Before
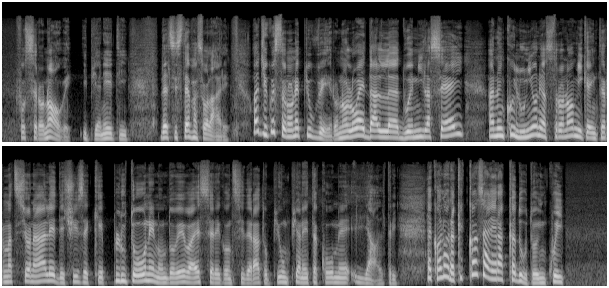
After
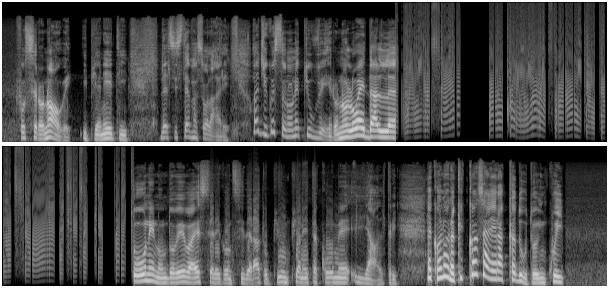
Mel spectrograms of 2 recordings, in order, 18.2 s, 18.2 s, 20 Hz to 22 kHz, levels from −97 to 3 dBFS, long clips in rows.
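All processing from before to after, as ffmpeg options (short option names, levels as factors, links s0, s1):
-filter_complex "[0:a]asettb=1/sr,asplit=3[s0][s1][s2];[s0]atrim=end=1.924[s3];[s1]atrim=start=1.92:end=4.9,asetpts=PTS-STARTPTS,afade=t=in:d=0.004:c=qsin,afade=t=out:st=2.976:d=0.004:c=qsin,highshelf=f=2300:t=q:w=1.5:g=9.5,acompressor=threshold=0.0178:ratio=2:attack=3.2:release=140:knee=1:detection=peak[s4];[s2]atrim=start=4.896[s5];[s3][s4]acrossfade=d=0.004:c1=hsin:c2=qsin[s6];[s6][s5]acrossfade=d=0.004:c1=qsin:c2=hsin,asettb=1/sr,asplit=3[s7][s8][s9];[s7]atrim=end=5.894[s10];[s8]atrim=start=5.89:end=11.05,asetpts=PTS-STARTPTS,afade=t=in:d=0.004:c=qsin,afade=t=out:st=5.156:d=0.004:c=qsin,acompressor=threshold=0.0282:ratio=8:attack=3.2:release=140:knee=1:detection=peak,aeval=exprs='val(0)*gte(abs(val(0)),0.0355)':c=same,highpass=650[s11];[s9]atrim=start=11.046[s12];[s10][s11]acrossfade=d=0.004:c1=hsin:c2=qsin[s13];[s13][s12]acrossfade=d=0.004:c1=qsin:c2=hsin,asettb=1/sr,asplit=3[s14][s15][s16];[s14]atrim=end=12.104[s17];[s15]atrim=start=12.1:end=14.12,asetpts=PTS-STARTPTS,afade=t=in:d=0.004:c=qsin,afade=t=out:st=2.016:d=0.004:c=qsin,equalizer=f=4000:t=o:w=1.7:g=-13,volume=10.6,asoftclip=hard,volume=0.0944[s18];[s16]atrim=start=14.116[s19];[s17][s18]acrossfade=d=0.004:c1=hsin:c2=qsin[s20];[s20][s19]acrossfade=d=0.004:c1=qsin:c2=hsin,asettb=1/sr,asplit=3[s21][s22][s23];[s21]atrim=end=15.444[s24];[s22]atrim=start=15.44:end=16.14,asetpts=PTS-STARTPTS,afade=t=in:d=0.004:c=qsin,afade=t=out:st=0.696:d=0.004:c=qsin,lowshelf=f=280:g=8.5,bandreject=f=5300:w=14[s25];[s23]atrim=start=16.136[s26];[s24][s25]acrossfade=d=0.004:c1=hsin:c2=qsin[s27];[s27][s26]acrossfade=d=0.004:c1=qsin:c2=hsin"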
